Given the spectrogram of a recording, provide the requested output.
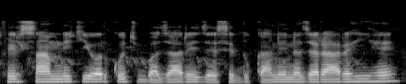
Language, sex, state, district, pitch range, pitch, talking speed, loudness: Hindi, male, West Bengal, Alipurduar, 110-130 Hz, 120 Hz, 175 wpm, -19 LUFS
